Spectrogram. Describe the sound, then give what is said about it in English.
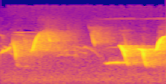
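A magpie's song: several clear, fluting whistled phrases with swooping notes that rise and fall, moderately loud with no other sounds. “That's a song. That's a call. Now that's a song. Magpie.”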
